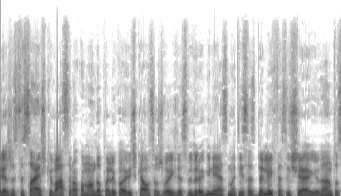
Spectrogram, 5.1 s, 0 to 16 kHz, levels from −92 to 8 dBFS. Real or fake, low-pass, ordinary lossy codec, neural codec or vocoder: fake; 14.4 kHz; AAC, 48 kbps; codec, 44.1 kHz, 3.4 kbps, Pupu-Codec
